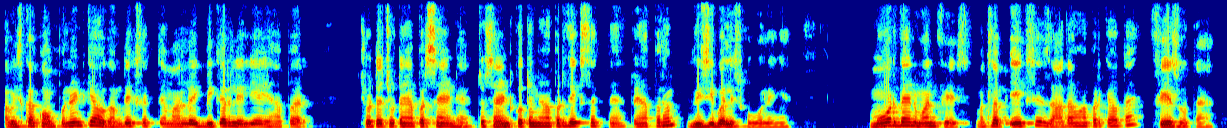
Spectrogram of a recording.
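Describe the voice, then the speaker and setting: A man teaching a science lesson to school students, reading English definitions slowly and then explaining in Hindi in an easygoing, coaxing way. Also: fairly high pitch, muffled recording. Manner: coaxing, informal, addresses students as bhaiya. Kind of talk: classroom lecture to school students.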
